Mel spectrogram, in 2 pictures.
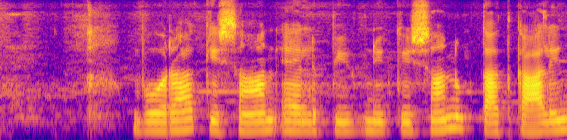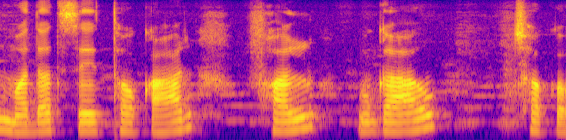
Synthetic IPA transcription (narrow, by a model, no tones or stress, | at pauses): boːɾakisaːnelpibnikisənt̪ət̪kaːlinməd̪əd̪set̪ʰɔkaːɾpʰəl | uɡaːw | t͡ʃʰəkə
